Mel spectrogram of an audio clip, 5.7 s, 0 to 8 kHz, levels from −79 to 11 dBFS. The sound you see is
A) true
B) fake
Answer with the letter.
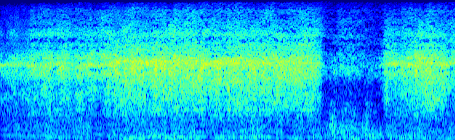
B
